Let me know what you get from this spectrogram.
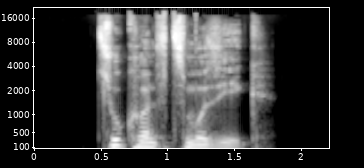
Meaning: pipe dream, pie in the sky (unrealistic aspiration or vision of the future, unlikely to come about in the foreseeable future)
- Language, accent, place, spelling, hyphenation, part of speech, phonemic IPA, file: German, Germany, Berlin, Zukunftsmusik, Zu‧kunfts‧mu‧sik, noun, /ˈt͡suːkʊnft͡smuˌziːk/, De-Zukunftsmusik.ogg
